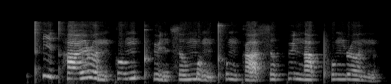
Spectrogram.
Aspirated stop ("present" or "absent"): present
